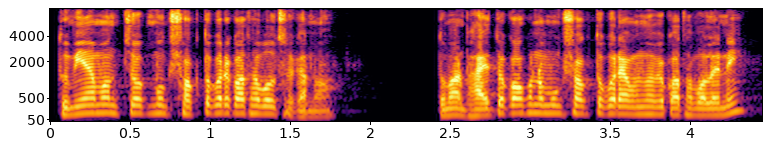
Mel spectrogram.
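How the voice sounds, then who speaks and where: A man voicing a harsh, bitter young mother who snaps back with sharp, fast retorts. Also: on the high side, clear, resonant tone, pitched above the performer's own voice, lightly acted. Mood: bitter angry. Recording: long reverberant echo.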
